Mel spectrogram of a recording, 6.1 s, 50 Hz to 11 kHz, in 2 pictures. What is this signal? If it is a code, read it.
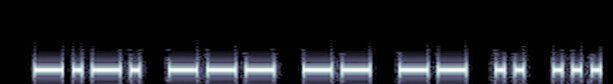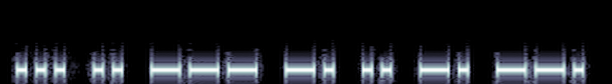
Morse code, heard as a keyed tone, about 25 wpm, 600 Hz. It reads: COMMISSIONING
